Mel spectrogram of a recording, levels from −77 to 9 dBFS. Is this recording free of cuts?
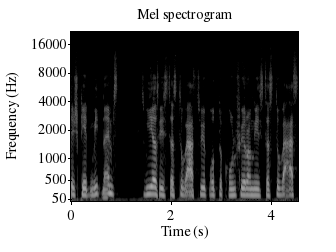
no; 2 cuts; at 1.4 s, 1.7 s

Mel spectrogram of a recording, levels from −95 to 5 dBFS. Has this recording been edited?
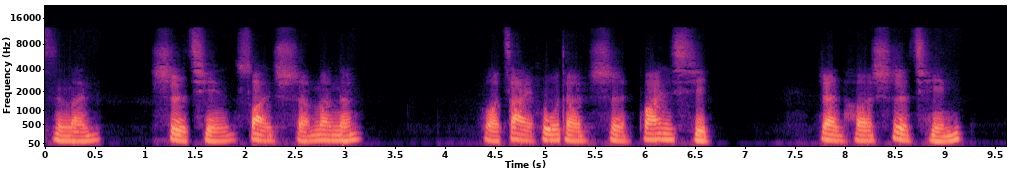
no; 0 cuts

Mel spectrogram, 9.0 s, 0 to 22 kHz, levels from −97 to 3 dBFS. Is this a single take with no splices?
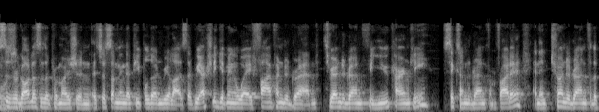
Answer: no; 1 cut; at 4.8 s

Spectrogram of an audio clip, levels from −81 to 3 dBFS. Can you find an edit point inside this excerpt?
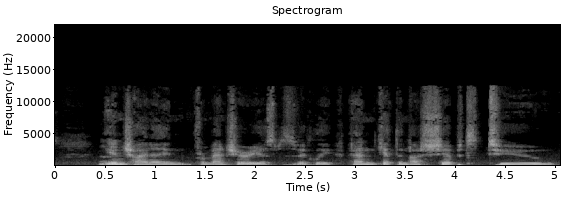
yes; 3 cuts; at 1.4 s, 2.9 s, 3.5 s

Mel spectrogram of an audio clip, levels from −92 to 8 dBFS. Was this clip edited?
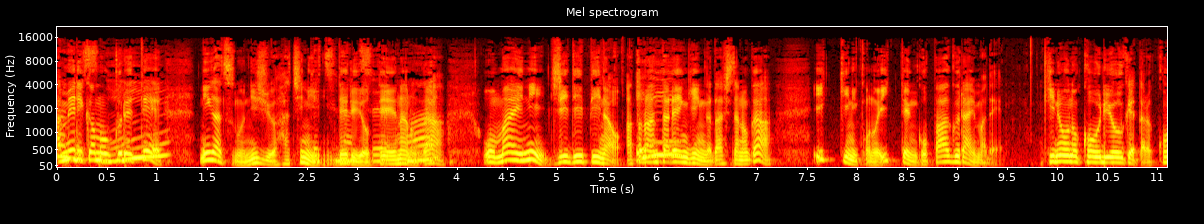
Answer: no; 0 cuts

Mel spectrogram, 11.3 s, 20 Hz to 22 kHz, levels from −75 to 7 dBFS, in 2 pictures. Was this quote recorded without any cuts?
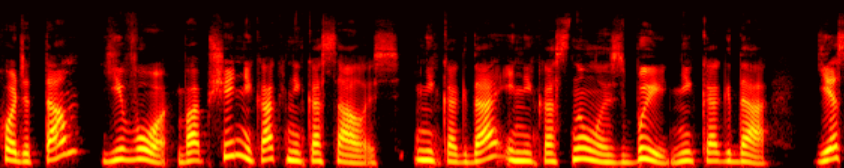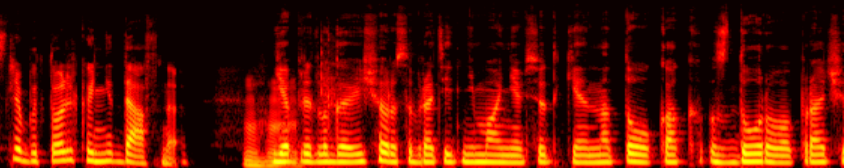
yes; 0 cuts

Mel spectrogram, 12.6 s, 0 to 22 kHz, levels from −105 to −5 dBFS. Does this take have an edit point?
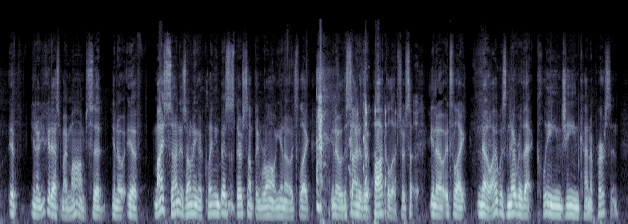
no; 0 cuts

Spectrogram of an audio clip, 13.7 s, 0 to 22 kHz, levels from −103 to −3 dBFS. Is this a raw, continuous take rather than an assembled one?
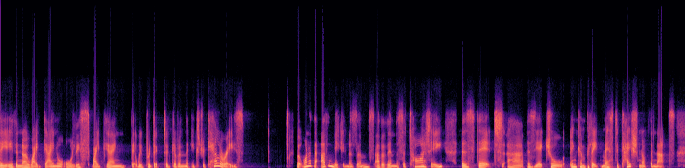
no; 1 cut; at 5.8 s

